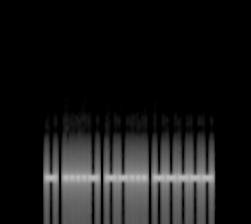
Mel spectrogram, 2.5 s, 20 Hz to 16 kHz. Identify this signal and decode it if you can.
Morse code, heard as a keyed tone, about 40 wpm, 700 Hz. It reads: T470
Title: Numbers - Contest Style - 4-Digit 40wpm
